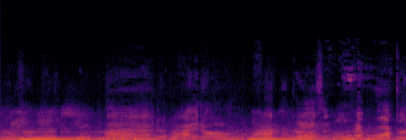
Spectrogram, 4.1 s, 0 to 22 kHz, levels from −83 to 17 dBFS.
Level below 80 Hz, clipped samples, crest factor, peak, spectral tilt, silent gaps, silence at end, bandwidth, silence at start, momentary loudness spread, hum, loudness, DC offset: -36 dBFS; under 0.1%; 14 dB; -14 dBFS; -7.5 dB/octave; none; 0 s; 11 kHz; 0 s; 8 LU; none; -29 LUFS; under 0.1%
